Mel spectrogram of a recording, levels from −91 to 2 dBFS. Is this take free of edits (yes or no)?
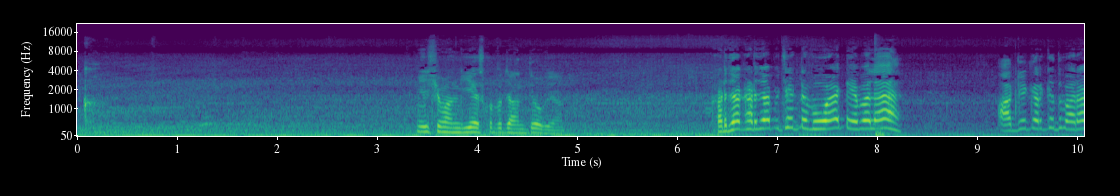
yes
